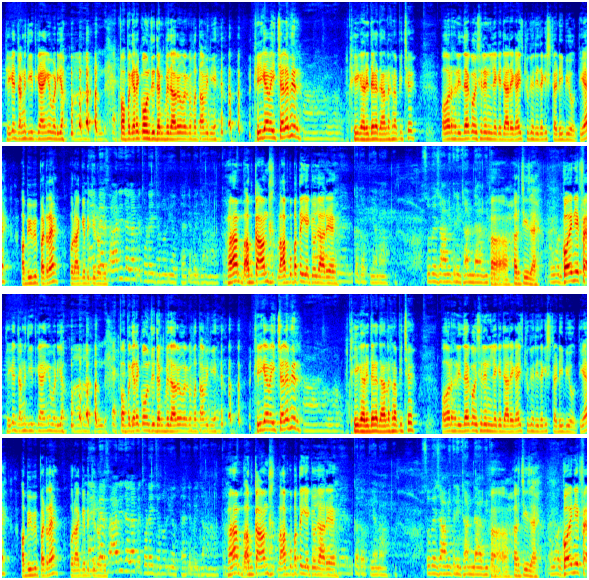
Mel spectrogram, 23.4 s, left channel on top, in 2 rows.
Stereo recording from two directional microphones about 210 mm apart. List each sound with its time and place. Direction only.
0.1 s a man's voice: 5° right (ahead or behind)
6.9 s speech: 20° right (ahead or behind)
8.8 s a man's voice: 10° right (ahead or behind)
16.1 s a man's voice: centre (ahead or behind)
20.1 s a woman's voice: 30° right (ahead or behind)
20.7 s a man's voice: 5° right (ahead or behind)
